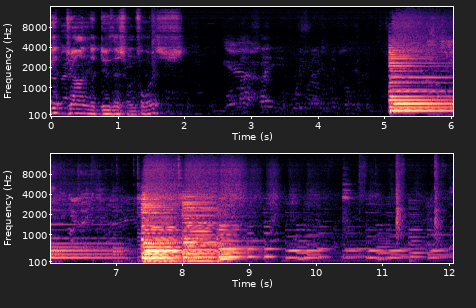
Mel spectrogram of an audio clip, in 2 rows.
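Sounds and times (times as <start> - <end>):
piano chords: 5.1 - 12.0.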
